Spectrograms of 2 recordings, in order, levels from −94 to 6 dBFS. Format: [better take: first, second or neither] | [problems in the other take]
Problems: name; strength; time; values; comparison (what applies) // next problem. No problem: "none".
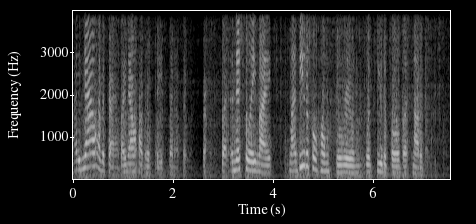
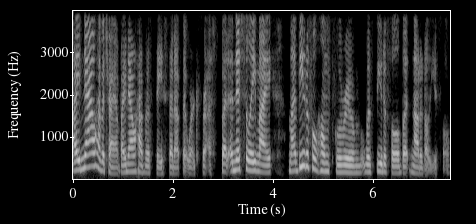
second | noise reduction (neural mask model RNNoise)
